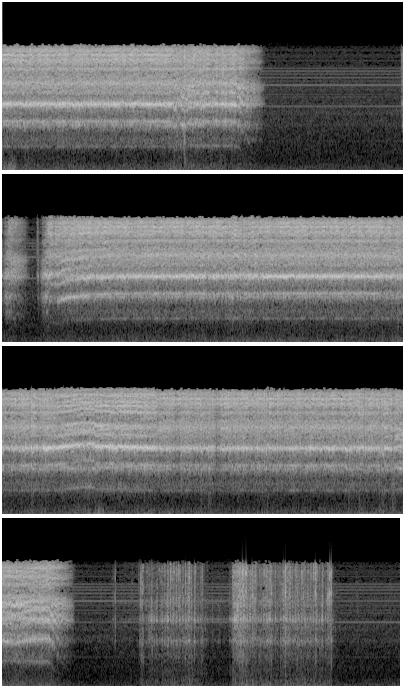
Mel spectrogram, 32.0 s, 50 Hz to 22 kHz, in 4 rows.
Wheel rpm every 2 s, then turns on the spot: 160, 160, 80, 0, 80, 160, 160, 160, 160, 160, 160, 160, 90, 10, 20, 10.
28-30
